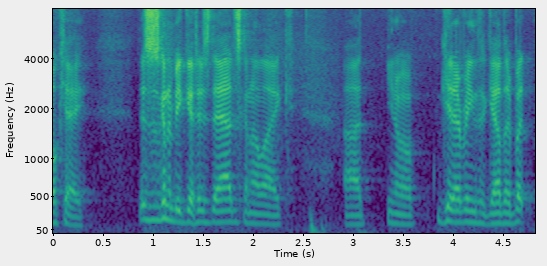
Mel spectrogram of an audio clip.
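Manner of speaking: plain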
